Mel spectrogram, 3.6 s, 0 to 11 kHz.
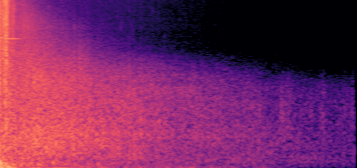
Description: M4A1 muzzle mono

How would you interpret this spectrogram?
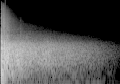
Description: galil muzzle mono very far

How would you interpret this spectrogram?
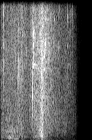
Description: throw fast, weapons bolt

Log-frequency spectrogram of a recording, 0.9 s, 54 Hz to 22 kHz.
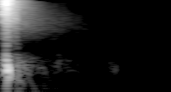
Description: m4a1 silencer mono far, weapons

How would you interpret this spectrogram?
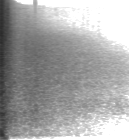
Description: muzzle mono distant

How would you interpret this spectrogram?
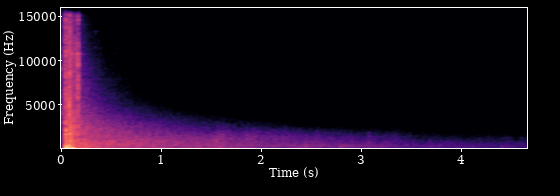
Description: sks muzzle stereo, weapons

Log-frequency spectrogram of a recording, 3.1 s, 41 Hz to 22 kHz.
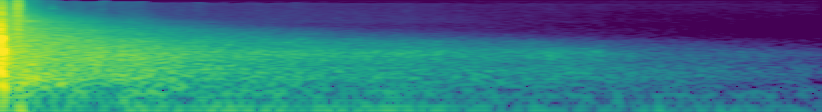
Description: mp5 muzzle mono far, weapons

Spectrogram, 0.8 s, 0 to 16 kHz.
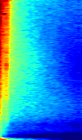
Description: sig550 silencer far; weapons

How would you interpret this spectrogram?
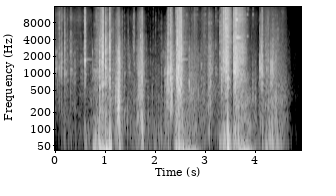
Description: usas12 reload empty

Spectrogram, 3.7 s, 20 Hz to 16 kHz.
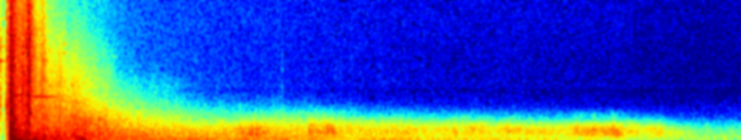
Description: M4A1 muzzle stereo

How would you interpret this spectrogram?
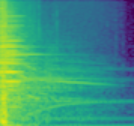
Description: metall, bullet collide; STALKER; IWP

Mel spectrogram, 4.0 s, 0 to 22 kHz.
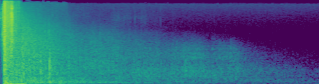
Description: ash12 muzzle mono, weapons; STALKER; IWP

